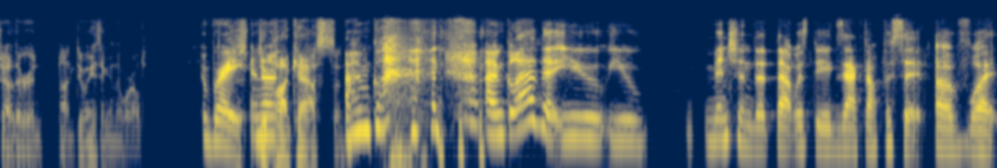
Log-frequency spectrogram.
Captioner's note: laughing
